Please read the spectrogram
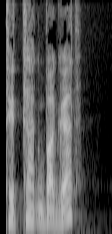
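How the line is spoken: Smiling through tears. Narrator (Russian): улыбнулась она сквозь слезы

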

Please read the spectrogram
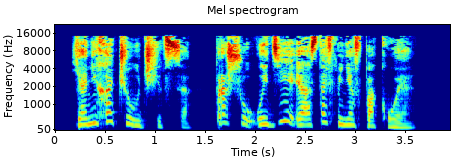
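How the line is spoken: Irritated capricious exclamation. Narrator (Russian): поддалась капризу и раздраженно воскликнула

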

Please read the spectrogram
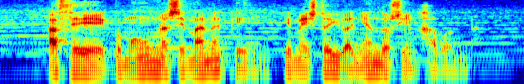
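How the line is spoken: Plain. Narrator (Spanish): dijo

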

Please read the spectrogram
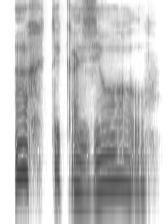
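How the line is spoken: Sad mumble. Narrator (Russian): печально пробормотала она

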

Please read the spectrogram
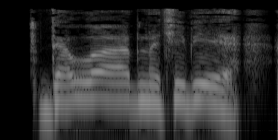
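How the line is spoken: Policeman laughing from behind. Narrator (Russian): рассмеялся за его спиной милиционер

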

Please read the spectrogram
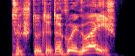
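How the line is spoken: Exclaimed. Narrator (Russian): воскликнул Зеро

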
